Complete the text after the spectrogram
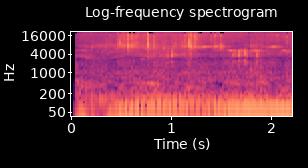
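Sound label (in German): knäkente; see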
